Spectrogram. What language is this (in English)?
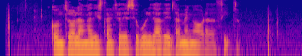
Galician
